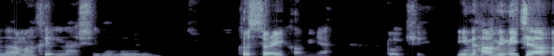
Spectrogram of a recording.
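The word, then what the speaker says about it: Costa Rica: کوستاریکا هست درسته من دیگه صحبتی ندارم راجع به کشور کوستاریکا که خیلی سواحل ثروتمندی دارم بله.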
